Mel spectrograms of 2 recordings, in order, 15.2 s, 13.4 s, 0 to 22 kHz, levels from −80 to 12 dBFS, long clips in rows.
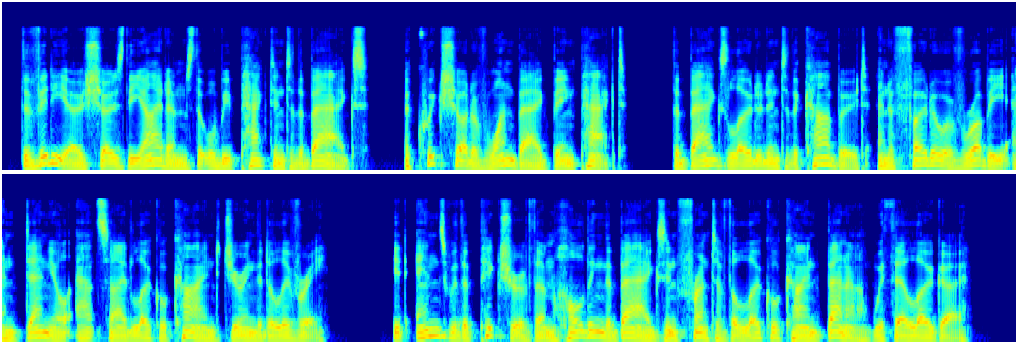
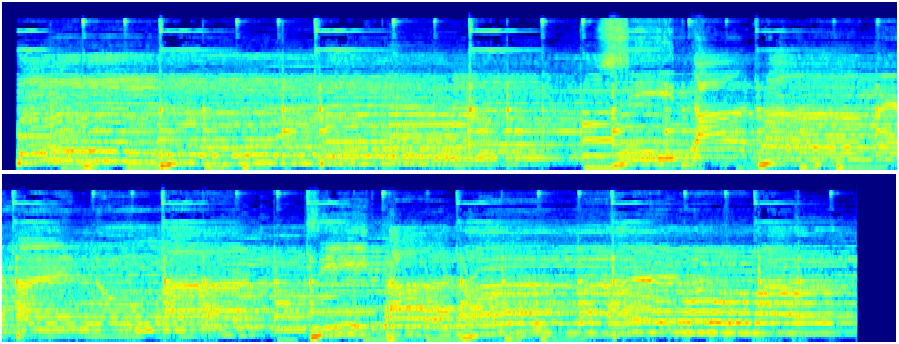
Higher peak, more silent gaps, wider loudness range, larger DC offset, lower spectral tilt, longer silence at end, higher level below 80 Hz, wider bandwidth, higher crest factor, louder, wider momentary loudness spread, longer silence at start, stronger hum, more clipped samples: about the same, -4 dBFS vs -4 dBFS; first, 10.20-10.45 s vs none; about the same, 1 LU vs 1 LU; neither; first, -5.5 dB/octave vs -3.5 dB/octave; about the same, 0.35 s vs 0.3 s; first, -42 dBFS vs -52 dBFS; second, 12 kHz vs 16 kHz; about the same, 18 dB vs 14 dB; second, -21 LUFS vs -17 LUFS; about the same, 5 LU vs 5 LU; about the same, 0.15 s vs 0.1 s; neither; neither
